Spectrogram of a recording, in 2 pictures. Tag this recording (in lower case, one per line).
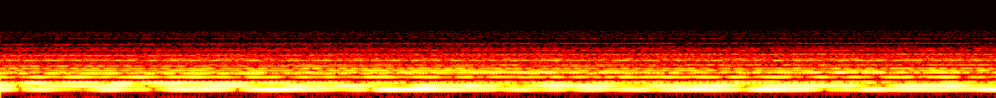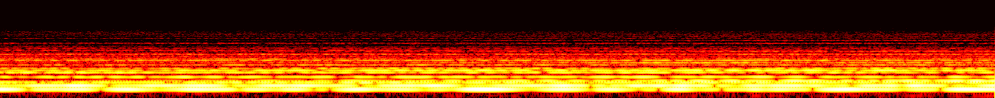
music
